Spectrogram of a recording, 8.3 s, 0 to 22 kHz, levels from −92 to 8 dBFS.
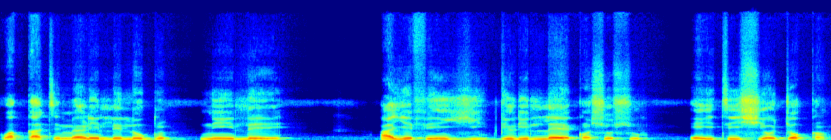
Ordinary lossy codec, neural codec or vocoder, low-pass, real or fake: none; autoencoder, 48 kHz, 128 numbers a frame, DAC-VAE, trained on Japanese speech; none; fake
